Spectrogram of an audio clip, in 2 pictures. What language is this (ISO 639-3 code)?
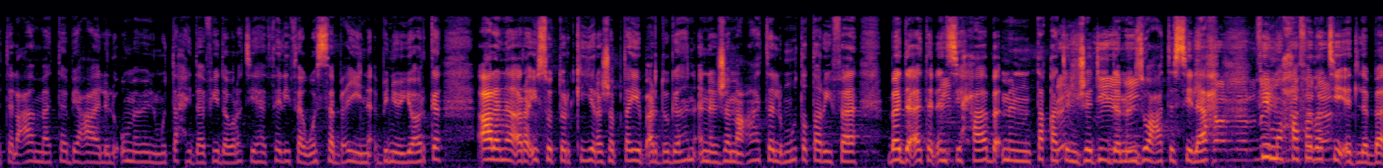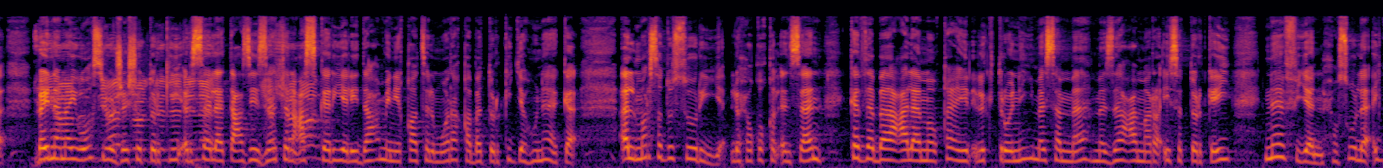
ara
